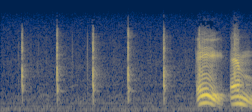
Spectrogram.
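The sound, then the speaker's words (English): A clock ticks steadily, five crisp, evenly spaced ticks, before a voice starts speaking at the end. “With each ticking second, the history of the world is being rewritten.”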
